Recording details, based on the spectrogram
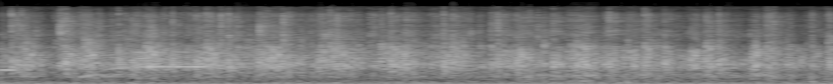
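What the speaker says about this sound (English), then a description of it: "Please keep clapping." Audience applause at a tech conference in Abuja: a quiet, steady patter of many hands clapping from a distance, continuous for the full few seconds with no talk over it.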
